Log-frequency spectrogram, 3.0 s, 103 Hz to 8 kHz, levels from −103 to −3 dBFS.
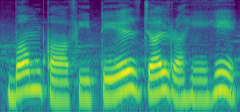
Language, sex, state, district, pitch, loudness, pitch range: Hindi, female, Madhya Pradesh, Bhopal, 205 Hz, -14 LUFS, 175-235 Hz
